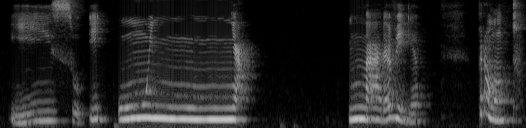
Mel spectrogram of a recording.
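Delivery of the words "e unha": unha said very slowly and louder, leaning on nha; a long, emphatic unha; drawn-out ending. Shown as a demonstration. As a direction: stretch unha to show the ending. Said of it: "todas que tiverem N H A".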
